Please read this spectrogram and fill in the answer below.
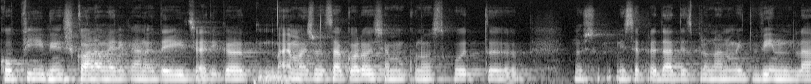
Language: Romanian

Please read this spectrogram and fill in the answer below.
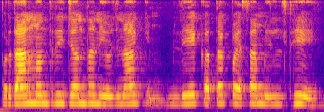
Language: Chhattisgarhi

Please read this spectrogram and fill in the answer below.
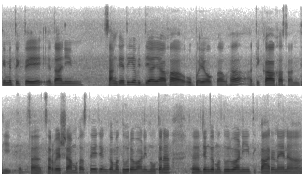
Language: Sanskrit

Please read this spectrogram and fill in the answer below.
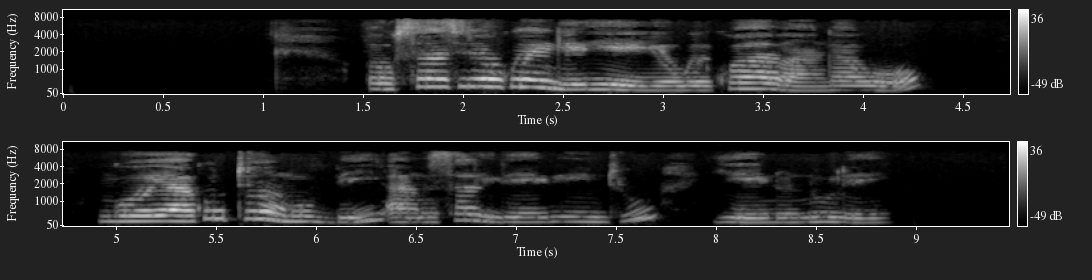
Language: Ganda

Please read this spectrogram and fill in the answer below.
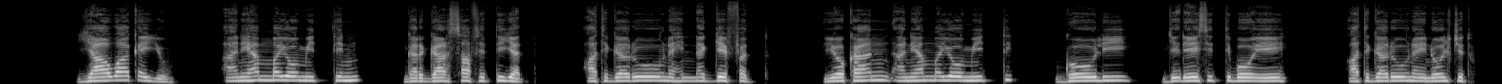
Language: Oromo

